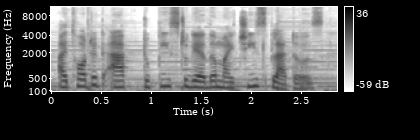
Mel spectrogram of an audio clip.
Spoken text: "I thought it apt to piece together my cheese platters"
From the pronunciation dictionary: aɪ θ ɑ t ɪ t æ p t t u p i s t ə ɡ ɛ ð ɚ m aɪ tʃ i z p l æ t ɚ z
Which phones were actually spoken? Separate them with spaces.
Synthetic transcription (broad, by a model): aɪ t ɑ t ɪ t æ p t t u p i s t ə ɡ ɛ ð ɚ m aɪ tʃ i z p l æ t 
